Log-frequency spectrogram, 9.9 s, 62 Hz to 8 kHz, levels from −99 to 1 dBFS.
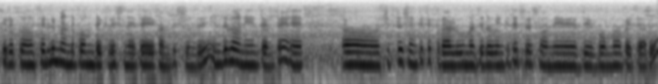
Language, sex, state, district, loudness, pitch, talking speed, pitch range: Telugu, female, Andhra Pradesh, Anantapur, -14 LUFS, 195 Hz, 110 wpm, 185-210 Hz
